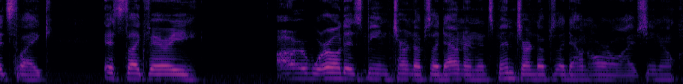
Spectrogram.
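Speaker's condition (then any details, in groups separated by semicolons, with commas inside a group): Cerebral palsy; from birth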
